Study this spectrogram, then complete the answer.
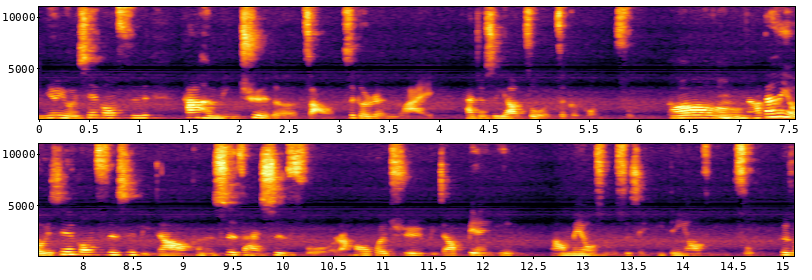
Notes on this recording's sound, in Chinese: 音檔經過搶救，後段音質稍差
